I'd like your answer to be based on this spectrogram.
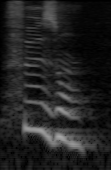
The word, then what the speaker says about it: faisons: it's all too easy to forget that the pronunciation of it is exceptional. It starts out perfectly normal je fais, tu fais, il fait. But here's where it veers off from regular verbs nous faisons. And then back to, well, sort of normal with vous faites and ils font.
